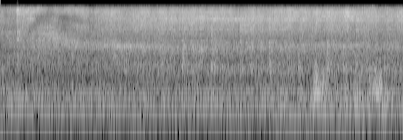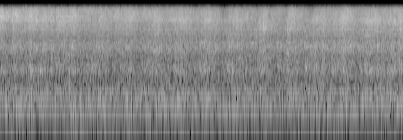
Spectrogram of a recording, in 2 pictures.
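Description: Freight train boxcars rolling past at close range: a steady rumble of steel wheels on rail, with two louder knocks about four seconds in.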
